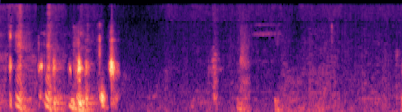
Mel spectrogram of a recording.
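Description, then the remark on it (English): A small puppy lets out a quick burst of high yips and whimpers, followed by a few faint, scattered little noises and near silence. “a little puppy.”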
